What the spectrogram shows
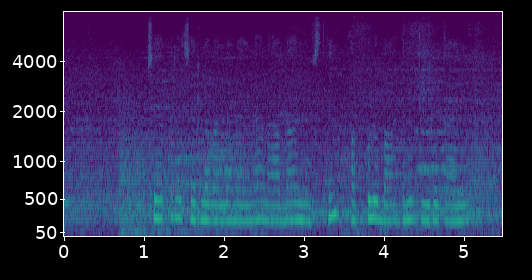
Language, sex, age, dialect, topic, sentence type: Telugu, male, 18-24, Southern, agriculture, statement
